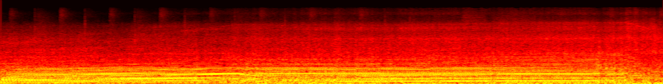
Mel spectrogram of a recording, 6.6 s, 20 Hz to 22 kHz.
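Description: Turbocharged LS V8 accelerating hard under boost through the gears. The revs climb steadily, with upshifts right at the start and about two and a half seconds in.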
